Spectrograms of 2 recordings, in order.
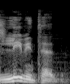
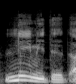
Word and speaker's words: Limited: No sé si está bien porque vos sos el experto acá y este último término seguramente tenga otra pronunciación. ¿Cómo es? – Limited. – Limited, ahí está.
